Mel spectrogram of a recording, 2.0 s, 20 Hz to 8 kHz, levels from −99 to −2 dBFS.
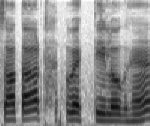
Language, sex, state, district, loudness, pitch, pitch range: Hindi, male, Jharkhand, Ranchi, -14 LUFS, 180 Hz, 160-185 Hz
